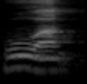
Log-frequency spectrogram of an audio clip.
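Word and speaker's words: هُوَ: হু ওয়াও জবর ওয়া হুয়া আল্লাহু লা ইলাহা ইল্লা হুয়া আপনারা বলবেন অবশ্যই আল্লাহু লা ইলাহা ইল্লা হুয়া যদি ওয়াকফ ধরে তাহলে বলতে হবে আল্লাহু লা ইলাহা ইল্লা হু এরকম ভাবে পড়বেন তো এটার অর্থ হচ্ছে আল্লাহ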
